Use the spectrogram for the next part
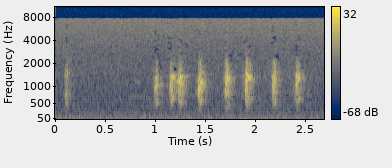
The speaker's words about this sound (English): Get out of the way there, chickens, before we step on you. Look at all the chickens.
